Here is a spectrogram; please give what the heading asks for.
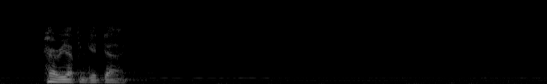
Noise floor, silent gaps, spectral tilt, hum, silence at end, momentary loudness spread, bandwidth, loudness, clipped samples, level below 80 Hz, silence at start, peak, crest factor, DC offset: -71 dBFS; none; -7 dB/octave; none; 4.2 s; 13 LU; 7.6 kHz; -42 LUFS; under 0.1%; -74 dBFS; 0.45 s; -24 dBFS; 24 dB; under 0.1%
